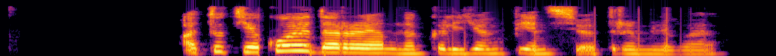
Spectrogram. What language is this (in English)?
Belarusian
